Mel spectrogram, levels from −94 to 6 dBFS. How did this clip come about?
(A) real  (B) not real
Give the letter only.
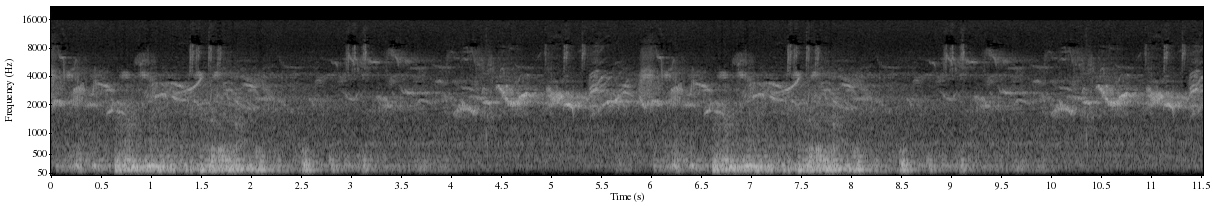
B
